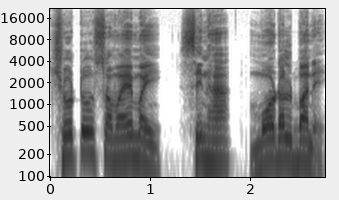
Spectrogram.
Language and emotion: Nepali, neutral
